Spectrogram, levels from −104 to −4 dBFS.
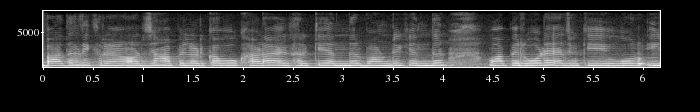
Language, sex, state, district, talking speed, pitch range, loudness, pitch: Hindi, female, Punjab, Fazilka, 250 wpm, 290-310 Hz, -13 LUFS, 300 Hz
